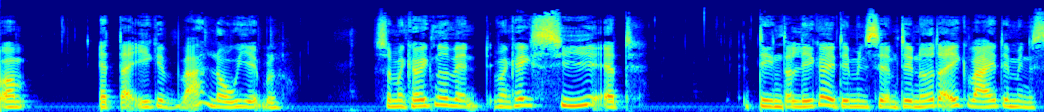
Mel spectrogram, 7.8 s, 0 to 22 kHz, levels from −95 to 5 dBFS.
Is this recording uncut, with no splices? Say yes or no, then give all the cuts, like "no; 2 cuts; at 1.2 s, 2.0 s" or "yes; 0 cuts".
no; 2 cuts; at 3.7 s, 5.9 s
